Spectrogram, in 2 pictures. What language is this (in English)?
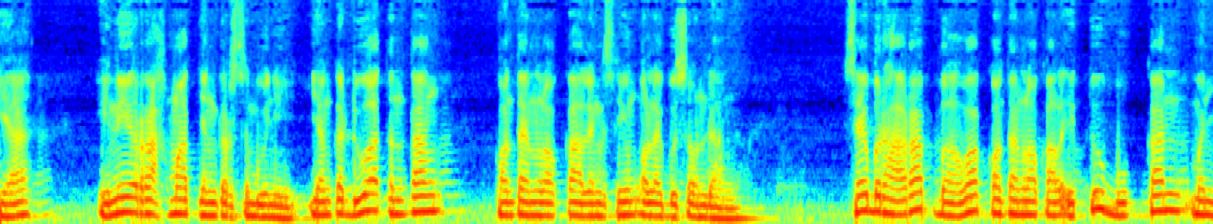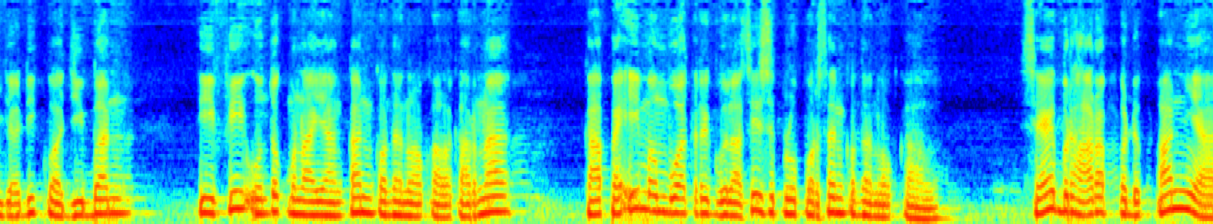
Indonesian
